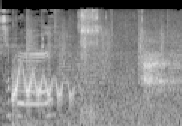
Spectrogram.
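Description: A comic wobbling boing sound effect, its pitch warbling rapidly up and down for just under a second, over background music.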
